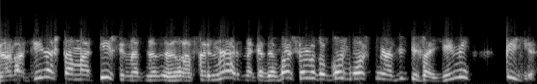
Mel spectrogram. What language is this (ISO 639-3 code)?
ell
